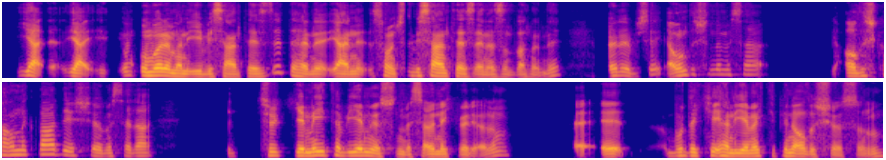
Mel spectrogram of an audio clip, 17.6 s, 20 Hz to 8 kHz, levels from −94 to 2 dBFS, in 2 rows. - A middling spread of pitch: No, wide, 5.9 semitones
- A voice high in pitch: No, low, 125 Hz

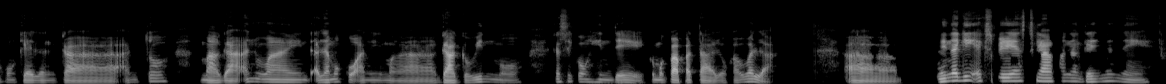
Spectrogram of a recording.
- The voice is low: Yes, low, 105 Hz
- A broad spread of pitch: Yes, wide, 5.9 semitones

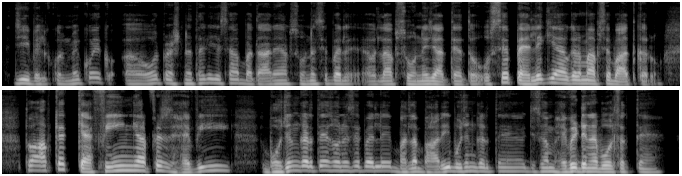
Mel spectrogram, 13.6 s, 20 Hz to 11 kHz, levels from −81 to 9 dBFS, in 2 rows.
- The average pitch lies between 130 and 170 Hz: Yes, low, 135 Hz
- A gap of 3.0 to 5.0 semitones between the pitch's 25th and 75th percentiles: Yes, average, 4.2 semitones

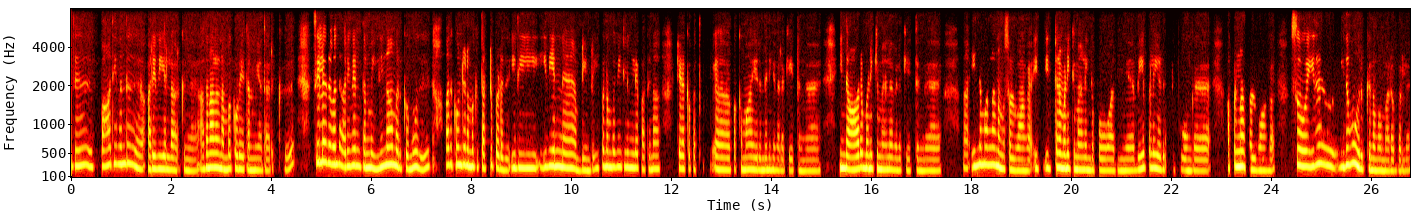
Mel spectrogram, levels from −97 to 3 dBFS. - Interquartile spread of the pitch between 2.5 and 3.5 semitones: No, average, 4.3 semitones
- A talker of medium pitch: No, high, 225 Hz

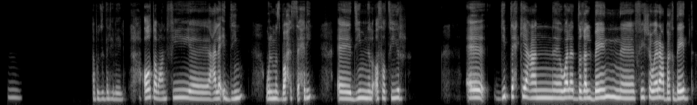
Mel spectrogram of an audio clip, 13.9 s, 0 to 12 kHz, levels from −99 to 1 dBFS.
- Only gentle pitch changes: Yes, narrow, 2.3 semitones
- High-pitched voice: Yes, high, 235 Hz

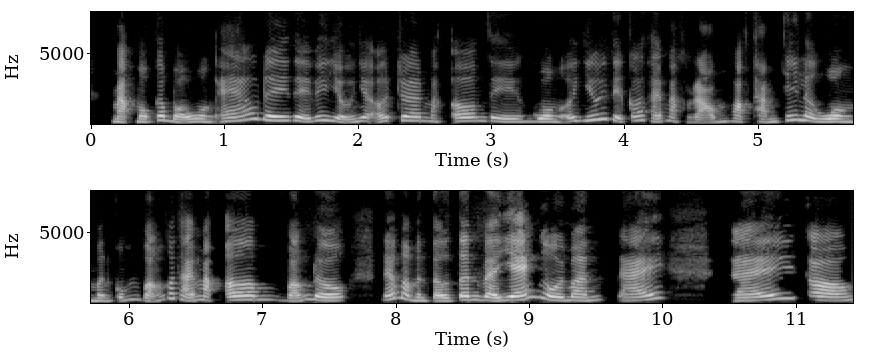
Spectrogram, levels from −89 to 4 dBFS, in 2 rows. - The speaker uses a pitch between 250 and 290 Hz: No, high, 235 Hz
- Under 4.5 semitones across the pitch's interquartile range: No, average, 5.1 semitones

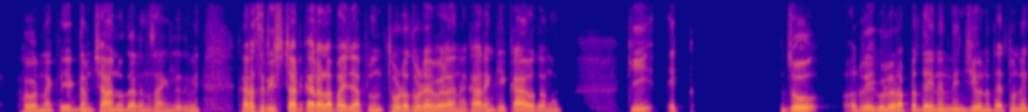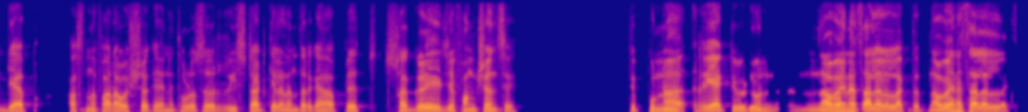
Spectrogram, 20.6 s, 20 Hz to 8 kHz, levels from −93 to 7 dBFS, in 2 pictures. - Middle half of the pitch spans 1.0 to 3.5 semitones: Yes, narrow, 2.6 semitones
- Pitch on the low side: Yes, low, 125 Hz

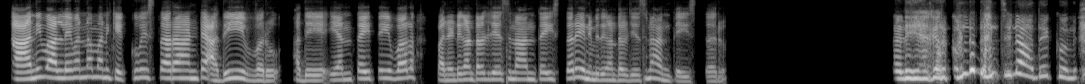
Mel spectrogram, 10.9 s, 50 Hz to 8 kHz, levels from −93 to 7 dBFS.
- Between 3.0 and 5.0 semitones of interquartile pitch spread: Yes, average, 4.7 semitones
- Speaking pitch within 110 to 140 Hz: No, very high, 255 Hz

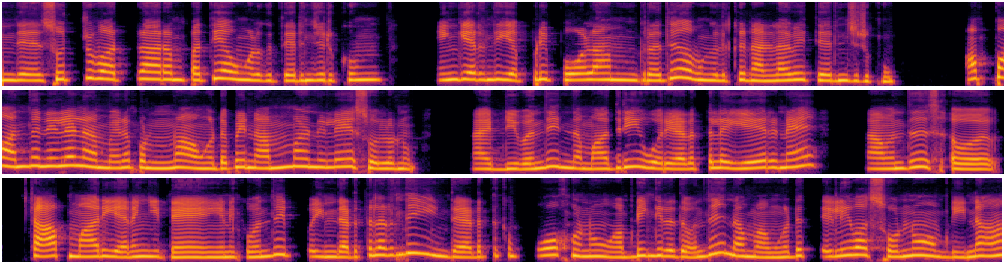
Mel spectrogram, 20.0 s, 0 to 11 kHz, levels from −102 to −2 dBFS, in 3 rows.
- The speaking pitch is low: No, high, 240 Hz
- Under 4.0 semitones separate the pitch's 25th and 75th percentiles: Yes, average, 3.4 semitones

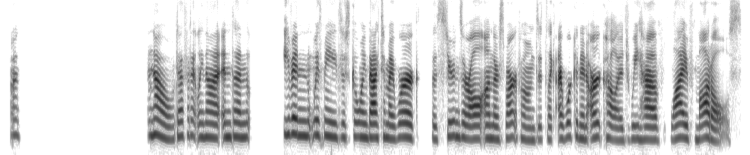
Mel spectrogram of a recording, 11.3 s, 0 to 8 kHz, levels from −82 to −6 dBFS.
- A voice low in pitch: No, high, 235 Hz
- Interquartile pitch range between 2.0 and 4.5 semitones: Yes, narrow, 2.5 semitones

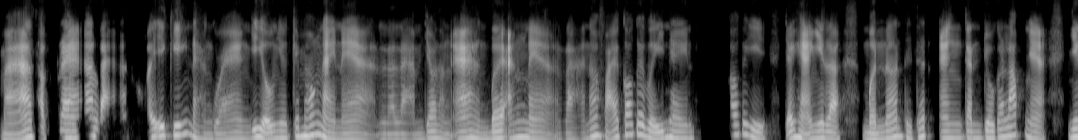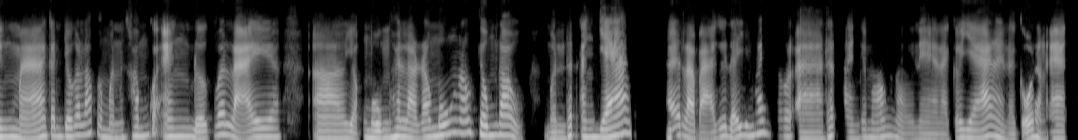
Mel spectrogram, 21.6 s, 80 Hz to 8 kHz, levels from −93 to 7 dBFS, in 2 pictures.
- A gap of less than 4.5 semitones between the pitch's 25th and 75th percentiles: No, average, 5.2 semitones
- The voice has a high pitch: No, medium, 150 Hz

